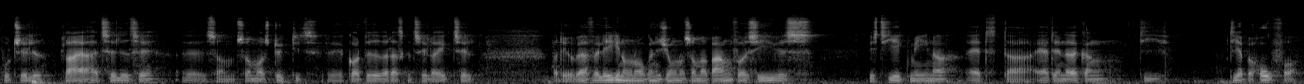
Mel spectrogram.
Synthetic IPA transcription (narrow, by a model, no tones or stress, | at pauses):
b̥ʰot͡sʰe̝lið̰ˠpʰlɑ̈ɪɐɒhæt͡sʰe̝lið̰ˠt͡sʰe̝ | øsɒ̽msɒ̽mɒ̽sd̥øɡ̥̚d̥id̥øɡ̥ɒ̽d̥ʋe̝ð̰ˠʋæɾ̥ɑ̈sɡ̥æt͡sʰe̝lɒ̽e̝ɡ̥ə̥t͡sʰe̝l | ɒ̽d̥e̝j̰iʋæɐd̥fæle̝ɡəno̝ːn̩ɒɡ̥æniɕo̝̰ːnɐsɒ̽mæɐb̥ɑ̈ŋəfɒ̽æsiːʋe̝s | ʋe̝sd̥ie̝ɡ̥əme̝̰ːnɐæd̥ːɑ̈æɐd̥enæð̞ˠɡ̥ɑ̈ŋ̰d̥i | d̥ihɑ̈b̥e̝hɒʊ̰fɒ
